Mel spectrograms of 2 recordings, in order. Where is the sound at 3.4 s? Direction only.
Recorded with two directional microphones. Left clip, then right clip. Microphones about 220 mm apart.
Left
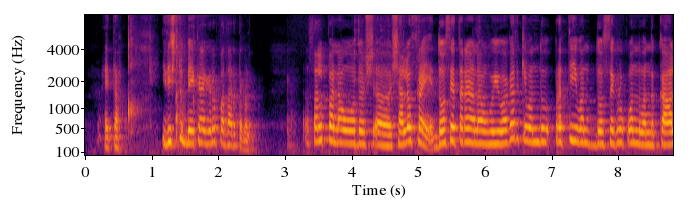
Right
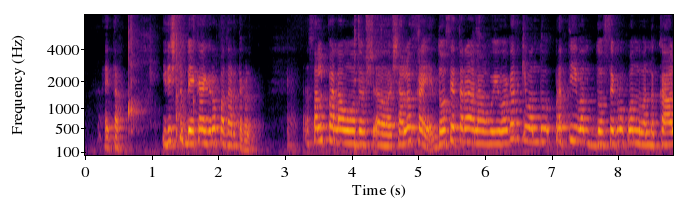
30° left (ahead or behind).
